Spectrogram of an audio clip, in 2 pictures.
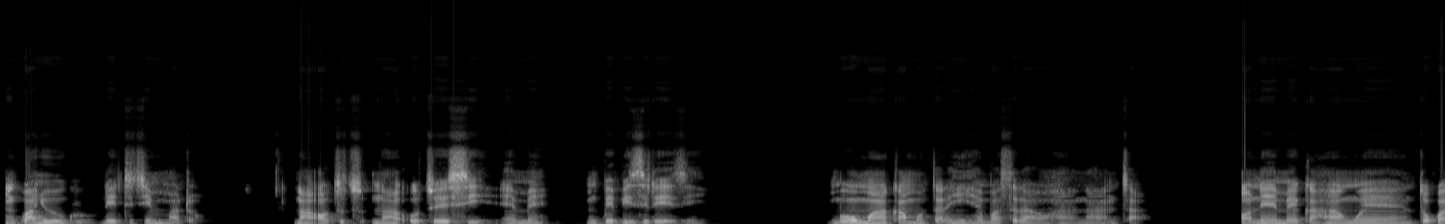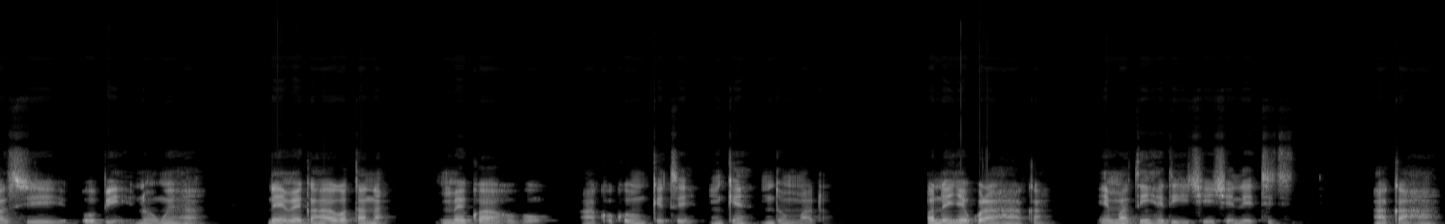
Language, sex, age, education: Igbo, male, 30-45, tertiary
